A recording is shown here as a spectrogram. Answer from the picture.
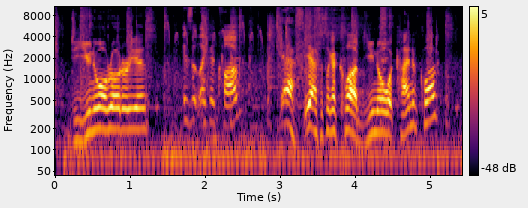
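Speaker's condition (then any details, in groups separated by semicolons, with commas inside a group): No condition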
